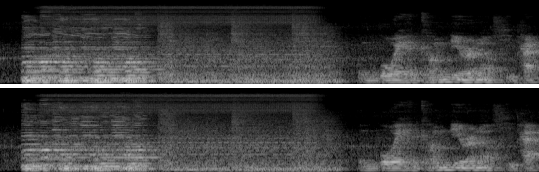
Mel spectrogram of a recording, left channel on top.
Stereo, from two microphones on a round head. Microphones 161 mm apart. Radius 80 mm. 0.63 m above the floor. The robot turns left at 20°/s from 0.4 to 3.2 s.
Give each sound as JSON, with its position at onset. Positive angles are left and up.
{"t": 0.2, "sound": "a guitar", "side_deg": -60, "distance_m": 1.5}
{"t": 1.6, "sound": "an explosion", "azimuth_deg": 150, "distance_m": 0.7}
{"t": 3.6, "sound": "a man speaking", "side_deg": -10, "distance_m": 1.6}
